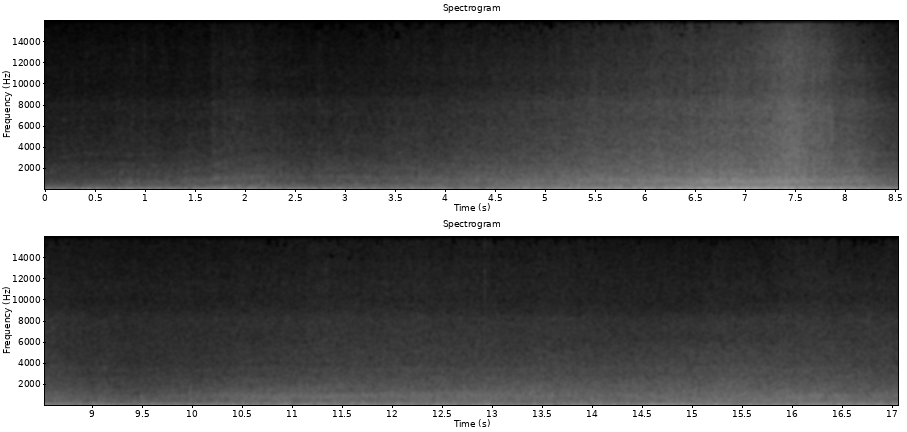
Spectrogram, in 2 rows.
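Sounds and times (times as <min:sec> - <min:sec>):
sea waves washing: 0:03.7 - 0:17.0.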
